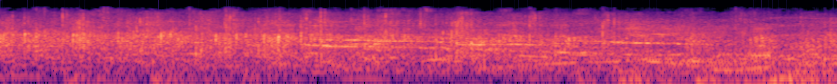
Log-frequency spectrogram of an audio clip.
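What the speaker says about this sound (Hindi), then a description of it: "थोड़ा और मजबूती से तालियां बजाइए" Parents at a play-way school's annual function clap steadily, a dense, sustained wash of many hands that holds at an even level from start to finish.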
